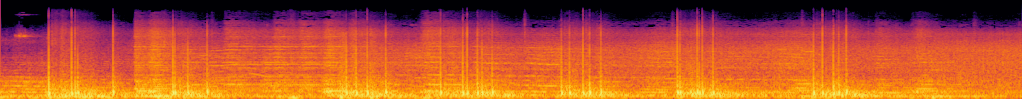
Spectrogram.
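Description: Aerial fireworks bursting in a quick string of sharp bangs over the show's music soundtrack.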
